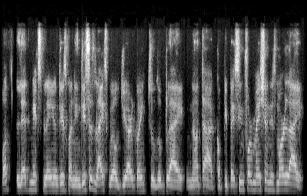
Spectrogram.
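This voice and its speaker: A man's voice: medium pitch, steady tone, moderate pace, a little mellow, no room sound. A man in his thirties from Guatemala with a Guatemalan Spanish accent, giving an informal, hesitant conference talk on a headset from a small room. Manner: informal, hesitant, many fillers and restarts. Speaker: university professor and conference speaker. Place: small room indoors, video call.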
